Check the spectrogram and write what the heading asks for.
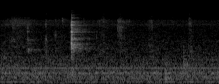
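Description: A fork clinks once, sharply, against a dinner plate a little under a second in, with a few fainter clicks of tableware, over a faint steady hum.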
